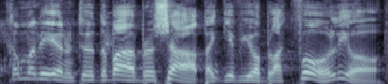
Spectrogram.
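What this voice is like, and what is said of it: Put-on Italian accent. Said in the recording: “Sounds Italian.”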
